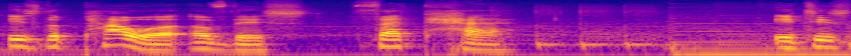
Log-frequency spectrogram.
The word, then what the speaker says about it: fatha: Fatha, to be pronounced with a roughly aspirated ha, which we have indicated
